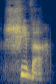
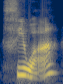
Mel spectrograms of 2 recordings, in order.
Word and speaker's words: Śiva: Jadi cara membaca C atau baik S yang ini adalah SH. Jadi sh, bukan se. Jadi cara membacanya dengan baik adalah Shiva. Bukan Siwa, tetapi Shiva dengan H.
